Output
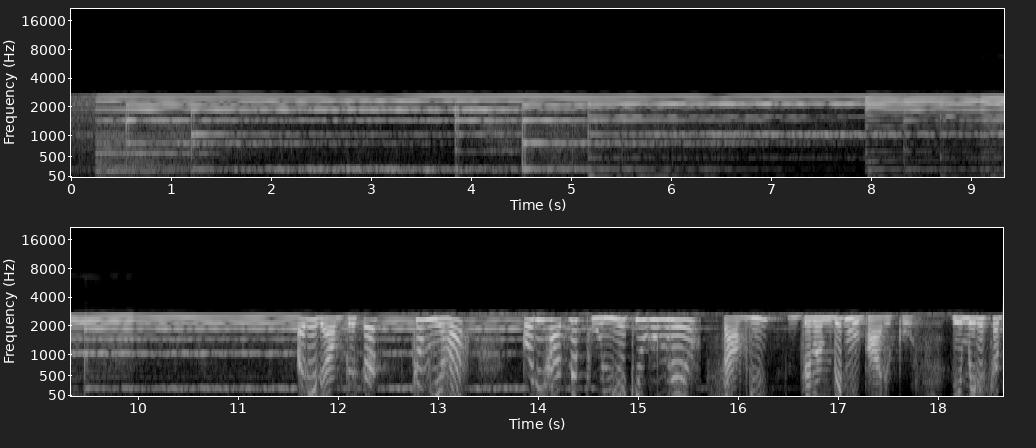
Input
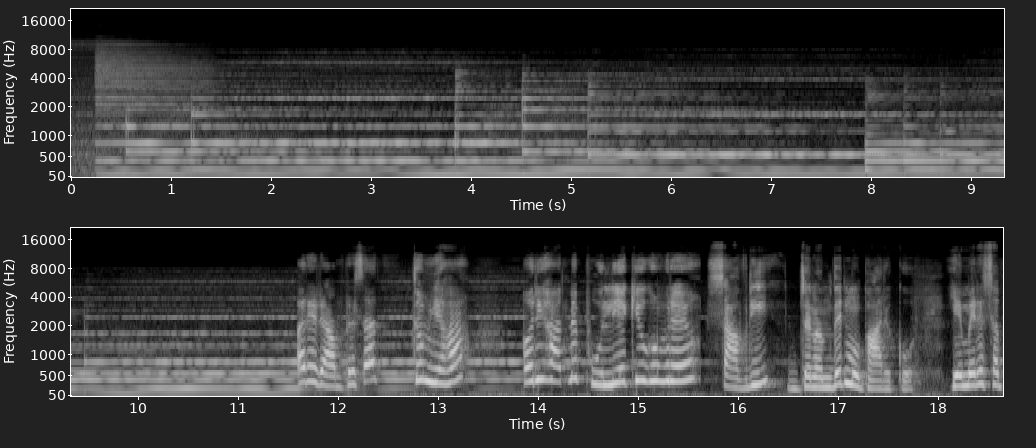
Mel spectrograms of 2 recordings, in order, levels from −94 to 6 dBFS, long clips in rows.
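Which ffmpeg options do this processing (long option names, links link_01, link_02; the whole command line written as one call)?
ffmpeg -i in.wav -filter_complex "[0:a]lowpass=frequency=2300:width_type=q:width=0.5098,lowpass=frequency=2300:width_type=q:width=0.6013,lowpass=frequency=2300:width_type=q:width=0.9,lowpass=frequency=2300:width_type=q:width=2.563,afreqshift=-2700,asplit=3[link_01][link_02][link_03];[link_01]afade=type=out:start_time=9.09:duration=0.02[link_04];[link_02]acontrast=73,afade=type=in:start_time=9.09:duration=0.02,afade=type=out:start_time=9.94:duration=0.02[link_05];[link_03]afade=type=in:start_time=9.94:duration=0.02[link_06];[link_04][link_05][link_06]amix=inputs=3:normalize=0" out.wav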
